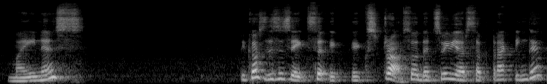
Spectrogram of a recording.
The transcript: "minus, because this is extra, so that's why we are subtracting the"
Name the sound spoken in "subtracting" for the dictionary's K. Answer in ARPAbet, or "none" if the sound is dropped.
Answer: K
